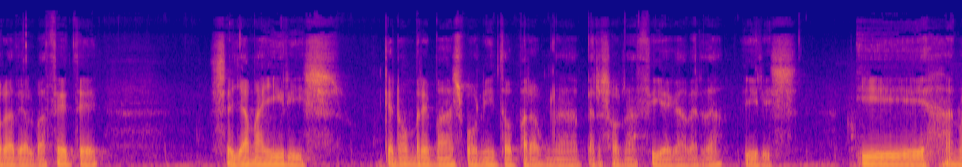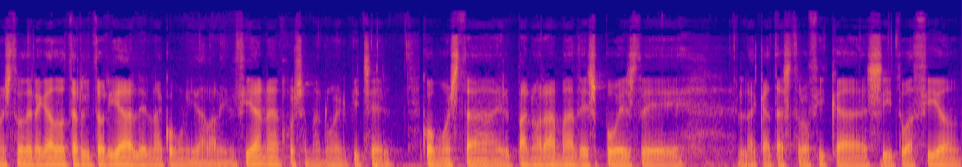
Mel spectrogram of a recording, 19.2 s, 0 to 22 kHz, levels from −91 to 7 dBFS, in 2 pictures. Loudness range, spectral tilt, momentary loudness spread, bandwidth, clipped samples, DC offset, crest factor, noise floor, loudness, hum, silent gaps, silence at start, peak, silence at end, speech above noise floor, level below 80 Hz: 6 LU; -6 dB/octave; 11 LU; 15 kHz; under 0.1%; under 0.1%; 20 dB; -46 dBFS; -22 LUFS; none; none; 0 s; -2 dBFS; 0 s; 25 dB; -30 dBFS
